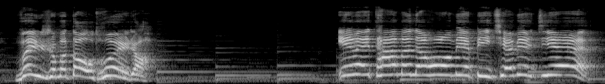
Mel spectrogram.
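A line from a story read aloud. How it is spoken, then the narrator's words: Shouting. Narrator (Chinese): 总统叫道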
